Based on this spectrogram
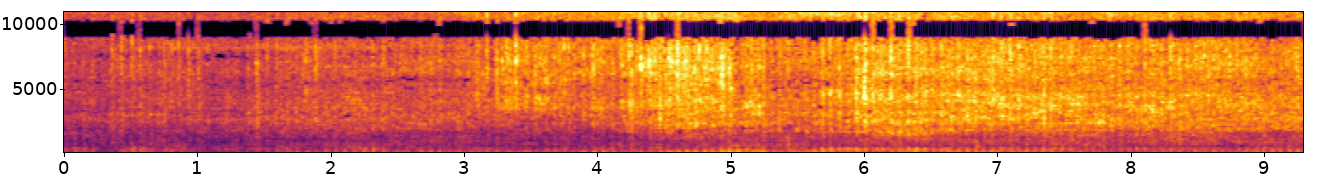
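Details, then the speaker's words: N gauge Farish/Dapol HST locomotive running on track after reseating the motor connection pin; light mechanical whir and rattle building as it moves, a bit bumpy but the earlier squeaking is gone; normal running. "it sounds a bit bumpy but these squeaking noise is gone"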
